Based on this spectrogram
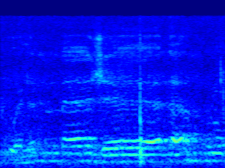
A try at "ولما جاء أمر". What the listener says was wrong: ما تمديش ولما جاء أمر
